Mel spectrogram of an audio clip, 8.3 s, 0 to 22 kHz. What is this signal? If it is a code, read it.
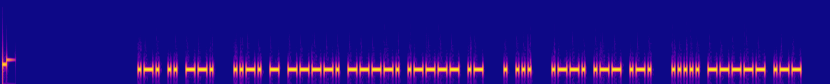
Morse code, heard as a keyed tone, about 40 wpm, 700 Hz. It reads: RIG FT991A ES PWR 50W
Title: Practice QSO - Exchange 2 - Info - 40wpm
